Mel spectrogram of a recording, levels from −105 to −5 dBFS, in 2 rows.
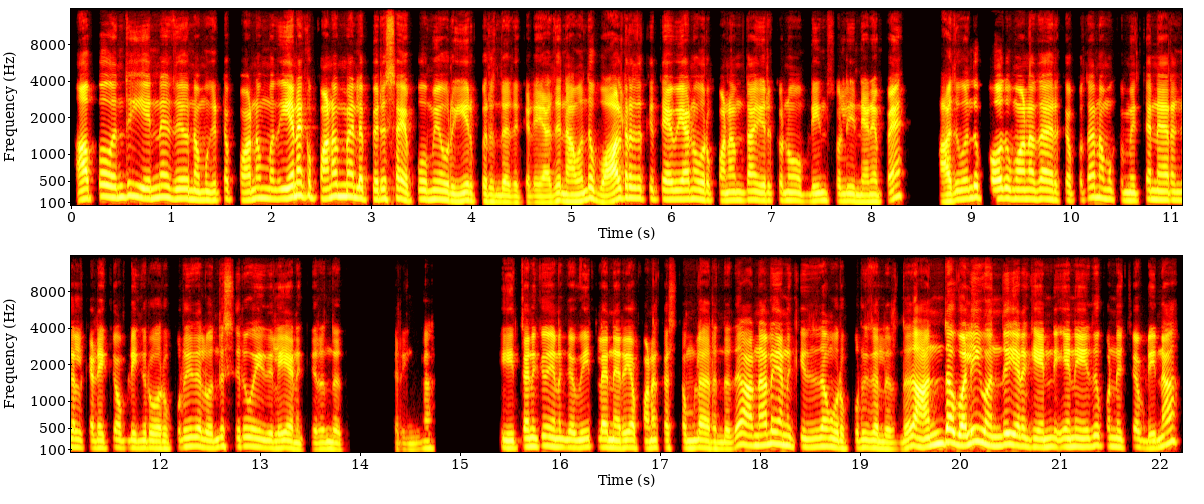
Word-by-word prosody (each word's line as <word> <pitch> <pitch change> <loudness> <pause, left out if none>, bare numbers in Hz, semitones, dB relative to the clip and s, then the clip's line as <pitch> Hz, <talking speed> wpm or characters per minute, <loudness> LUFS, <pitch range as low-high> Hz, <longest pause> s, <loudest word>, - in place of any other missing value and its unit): அப்போ 175 +5 -2
வந்து, 205 +3 -1 0.2
என்னது! 190 -1 0
நம்ம 155 0 -1
கிட்ட 150 +3 -6 0.2
பணம் 185 +5 0
வந்து 175 +1 0
எனக்கு 230 0 +4
பணம் 215 +5 +4
மேலே 200 -4 +3
பெருசா 175 +2 0
எப்பவுமே 165 +3 -2
ஒரு 135 - -2
ஈர்ப்பு 140 -2 -3
இருந்தது 115 -2 -3
கெடையாது. 110 +2 -2
நான் 125 +1 +2
வந்து 180 +6 0
வாழ்றதுக்கு 180 +4 +3
தேவையான 165 +1 +3
ஒரு 150 - -4
பணம் 145 0 -1
தான் 155 -2 +2
இருக்கணும் 145 +1 -4
அப்படின்னு 135 +3 -3
சொல்லி 130 0 -3
நெனப்பேன். 125 - 0 0.4
அது 130 +4 +1
வந்து 190 +4 0
போதுமானதா 170 -1 +3
இருக்கப்ப 150 -2 -9
தான், 200 -1 0
நமக்கு 165 -4 -8
மித்த 140 +5 -5
நேரங்கள் 150 -2 -1
கெடைக்கும் 135 +1 -2
அப்படிங்கிற 135 0 -4
ஒரு 125 - -5
புரிதல் 160 -1 -2
வந்து, 155 +4 -5
சிறு 160 +1 -7
வயதுலயே 135 -3 0
எனக்கு 110 -3 -9
இருந்தது, 115 -3 -5 0.5
சரிங்களா? 110 +3 -11 0.8
இத்தனைக்கும் 155 +5 0
எனக்கு 145 -2 -1
வீட்ல, 150 0 -1
நெறையா 140 +1 +2
பண 130 - -1
கஷ்டம்லாம் 135 0 -2
இருந்தது. 120 -1 -5
ஆனாலும், 185 +4 +2
எனக்கு 175 -5 -3
இதுதான் 155 +2 -1
ஒரு 130 - -3
புரிதல் 135 -3 -3
இருந்தது. 115 +3 -2
அந்த 215 +6 +4
வலி 210 +7 +6
வந்து 175 +2 +1
எனக்கு 155 -3 0
என்ன 155 0 -2
என்னை 160 0 +2
இது 180 +3 -3
பண்ணுச்சு 155 -4 -5
அப்படின்னா, 135 - -1
150 Hz, 180 wpm, -21 LUFS, 135-175 Hz, 0.8 s, வலி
